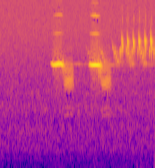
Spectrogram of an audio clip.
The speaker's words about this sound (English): Gillibray's Warbler in background.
